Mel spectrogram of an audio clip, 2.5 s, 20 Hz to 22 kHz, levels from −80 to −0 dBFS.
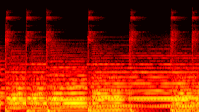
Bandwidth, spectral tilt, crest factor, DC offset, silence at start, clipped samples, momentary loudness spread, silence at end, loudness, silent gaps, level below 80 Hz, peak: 15.5 kHz; -6.5 dB/octave; 14 dB; under 0.1%; 0 s; under 0.1%; 4 LU; 0 s; -25 LUFS; none; -38 dBFS; -12 dBFS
